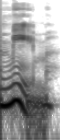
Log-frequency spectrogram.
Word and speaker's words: meme: He took the Greek word mime, meaning something imitated, and shortened it to meme, to rhyme with gene.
